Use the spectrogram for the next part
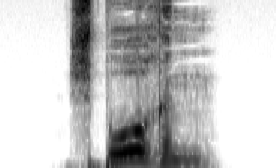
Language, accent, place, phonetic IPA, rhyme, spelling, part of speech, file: German, Germany, Berlin, [ˈʃpoːʁən], -oːʁən, Sporen, noun, De-Sporen.ogg
- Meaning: 1. plural of Spore "spores" 2. plural of Sporn "spurs"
